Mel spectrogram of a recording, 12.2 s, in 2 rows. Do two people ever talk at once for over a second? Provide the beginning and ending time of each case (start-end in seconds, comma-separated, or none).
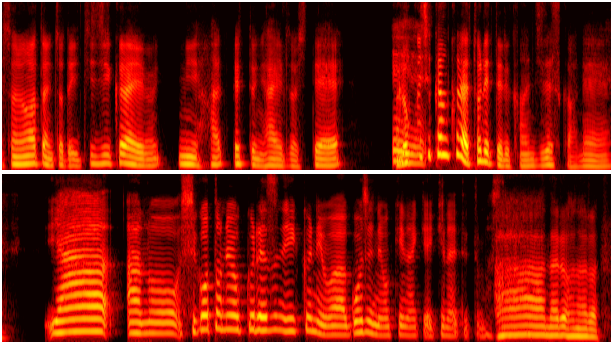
none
